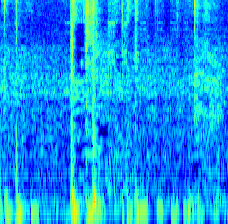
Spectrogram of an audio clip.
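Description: Typing on a computer keyboard: several separate keystrokes, unevenly spaced.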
